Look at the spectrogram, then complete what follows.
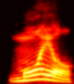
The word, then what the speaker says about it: mohel: Moil, thank you. Moil, pronounce moil.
